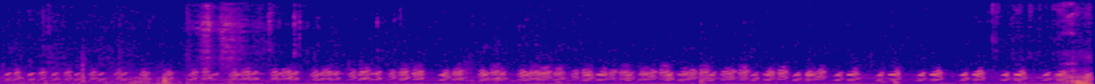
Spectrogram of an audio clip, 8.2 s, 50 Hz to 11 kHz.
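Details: Unseen hornbills call from a tree at sunset in Sabi Sand on 24 October 2016, giving a long run of hollow, clucking notes, about three a second, over a low steady engine hum.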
